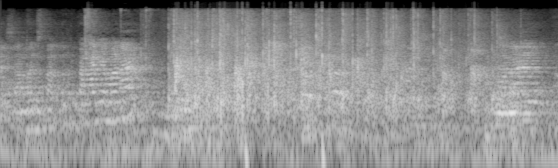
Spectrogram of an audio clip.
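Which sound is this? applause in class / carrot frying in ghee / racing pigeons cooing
applause in class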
